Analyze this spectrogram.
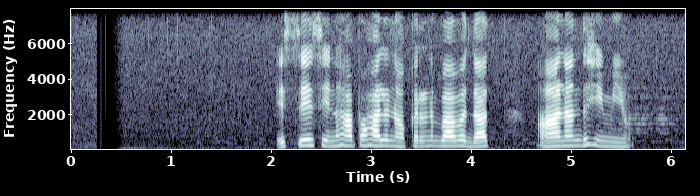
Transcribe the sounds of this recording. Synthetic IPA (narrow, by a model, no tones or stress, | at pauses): eseːsinəɦapaɦalənɔkəɾənəbaːʋəd̪at̪̚ | aːnand̪əɦimijṵ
